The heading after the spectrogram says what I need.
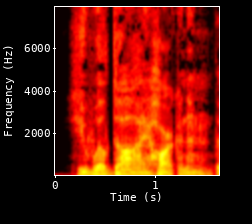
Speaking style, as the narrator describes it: the gladiator gasped

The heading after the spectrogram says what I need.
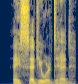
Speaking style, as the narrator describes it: Gurney rasped

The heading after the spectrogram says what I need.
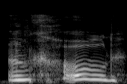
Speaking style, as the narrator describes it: Snowden moaned with half-closed eyes

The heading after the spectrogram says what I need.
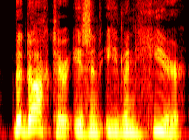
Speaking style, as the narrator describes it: she exclaimed

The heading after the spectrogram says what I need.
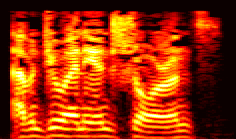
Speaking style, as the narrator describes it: he barks curtly

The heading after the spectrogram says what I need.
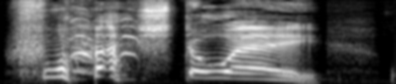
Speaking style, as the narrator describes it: laughed Captain Black

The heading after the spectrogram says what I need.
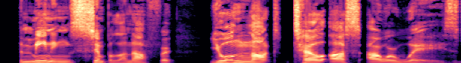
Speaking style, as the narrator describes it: Jameis snapped

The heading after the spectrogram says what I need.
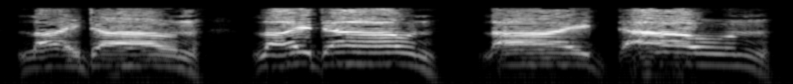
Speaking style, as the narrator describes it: many voices vying with each other in hysterical shrillness screamed

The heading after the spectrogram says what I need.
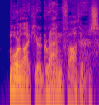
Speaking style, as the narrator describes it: Hawat rasped

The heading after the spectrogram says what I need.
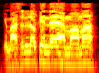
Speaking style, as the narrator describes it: told her, but not roughly

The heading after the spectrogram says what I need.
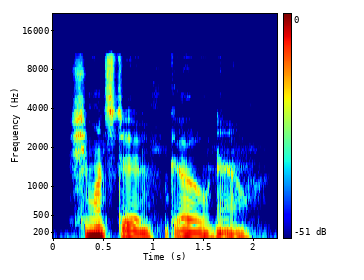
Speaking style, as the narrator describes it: he said in a faint, strange voice

